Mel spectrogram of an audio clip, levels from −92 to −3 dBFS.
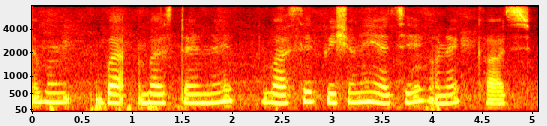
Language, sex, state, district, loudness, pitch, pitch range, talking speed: Bengali, female, Tripura, West Tripura, -15 LUFS, 255 Hz, 240-275 Hz, 85 wpm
